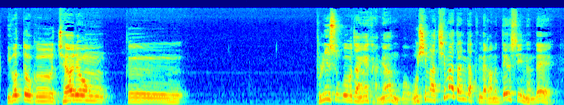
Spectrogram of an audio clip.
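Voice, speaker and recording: Middle-aged man, Chungcheong accent, fairly high voice, chatty crafts teacher walking through a build. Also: a little mellow. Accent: Chungcheong Korean. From Chungcheong, Korea. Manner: chatty, repeats key words, drops to a mutter while measuring. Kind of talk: step-by-step craft demonstration.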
